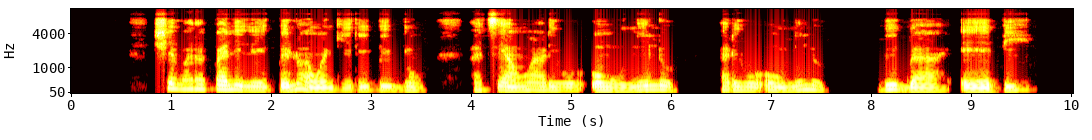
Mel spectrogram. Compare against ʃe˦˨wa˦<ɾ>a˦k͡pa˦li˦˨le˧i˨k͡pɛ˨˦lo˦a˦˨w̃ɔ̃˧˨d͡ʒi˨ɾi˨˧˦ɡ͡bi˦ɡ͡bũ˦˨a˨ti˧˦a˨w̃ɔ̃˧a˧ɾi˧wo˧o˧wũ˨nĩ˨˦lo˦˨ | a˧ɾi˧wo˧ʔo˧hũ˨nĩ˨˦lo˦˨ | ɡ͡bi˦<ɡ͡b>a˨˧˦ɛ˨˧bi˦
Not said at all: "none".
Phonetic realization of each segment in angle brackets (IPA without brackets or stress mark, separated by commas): ɾ, ɡ͡b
